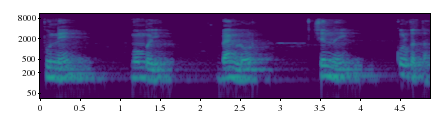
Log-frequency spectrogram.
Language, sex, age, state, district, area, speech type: Marathi, male, 18-30, Maharashtra, Washim, rural, spontaneous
